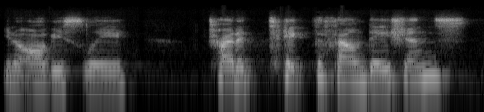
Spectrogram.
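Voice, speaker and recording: A woman's voice: mid-range voice, measured pace, fairly bright tone. A woman co-hosting a podcast, talking casually in a rambling, self-correcting way and laughing easily. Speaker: podcast co-host. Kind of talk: casual chat. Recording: dull lo-fi recording.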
